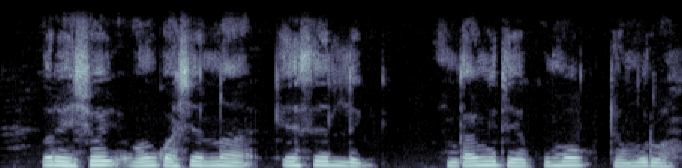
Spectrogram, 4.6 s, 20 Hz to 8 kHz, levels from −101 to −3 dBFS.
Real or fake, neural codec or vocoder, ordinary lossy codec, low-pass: real; none; none; 7.2 kHz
